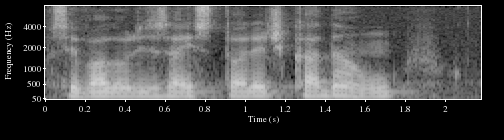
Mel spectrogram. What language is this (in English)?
Portuguese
